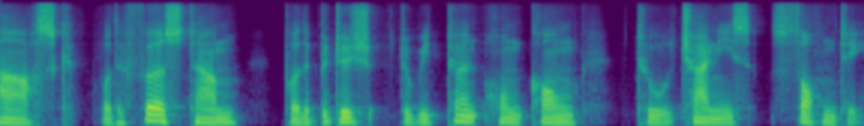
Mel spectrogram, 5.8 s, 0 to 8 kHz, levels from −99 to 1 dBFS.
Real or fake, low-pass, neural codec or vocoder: fake; 7.2 kHz; codec, 16 kHz, 0.3 kbps, FocalCodec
